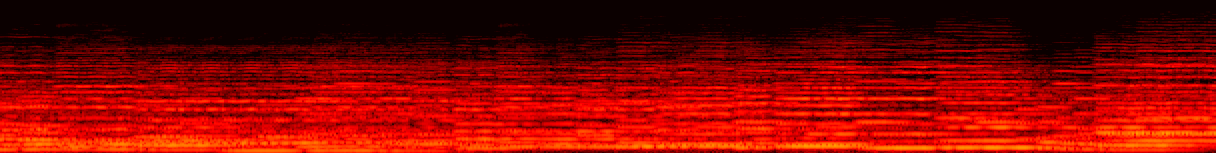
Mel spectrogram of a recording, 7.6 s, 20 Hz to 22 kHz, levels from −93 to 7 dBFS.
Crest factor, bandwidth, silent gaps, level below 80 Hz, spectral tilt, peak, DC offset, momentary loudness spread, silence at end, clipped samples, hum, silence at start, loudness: 14 dB; 14 kHz; none; -68 dBFS; -6.5 dB/octave; -24 dBFS; under 0.1%; 5 LU; 0 s; under 0.1%; none; 0 s; -39 LUFS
